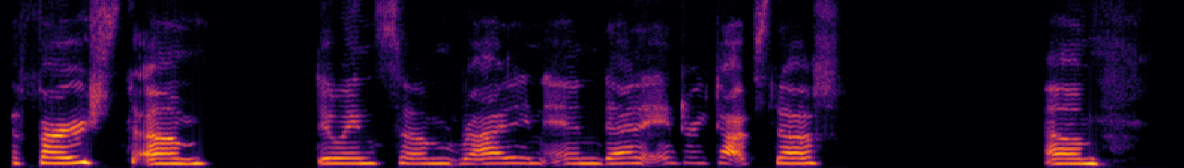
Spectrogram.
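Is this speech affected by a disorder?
Yes: cerebral palsy; no speech dictation software at present, would like to have it.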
